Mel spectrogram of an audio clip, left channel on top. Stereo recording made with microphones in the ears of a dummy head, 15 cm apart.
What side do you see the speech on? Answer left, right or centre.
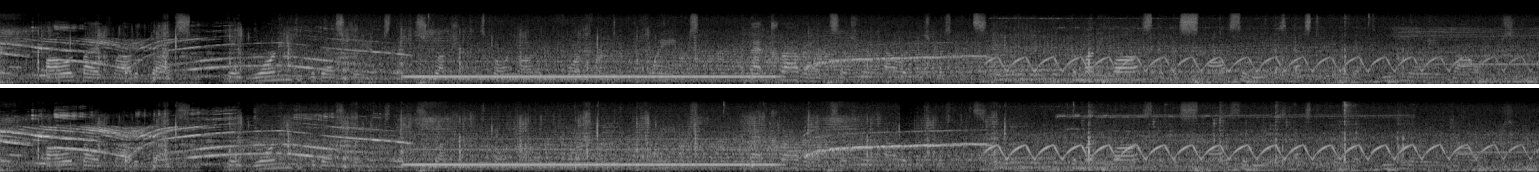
left.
